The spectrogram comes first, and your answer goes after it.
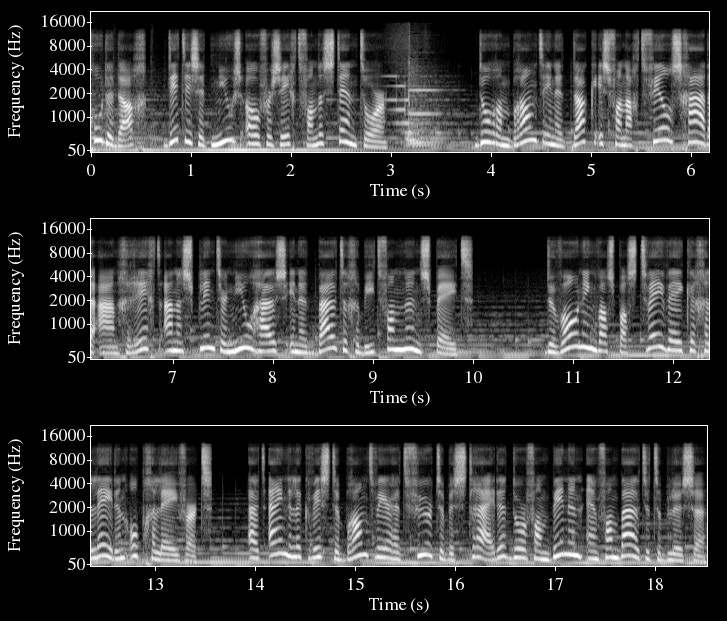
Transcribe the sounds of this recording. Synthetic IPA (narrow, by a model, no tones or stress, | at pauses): χudədɑχdɪtɪsɦətniwsowvəɹzɪχtfɑndəstɛntʊɹ | dʊːrənbrɑntɪnɦət̚dɑkɪsfɑnɑχtfɪːlˠsχaːdəʔaːnχərɪχtaːnənsplɪntəɹniwɦœɥsɪnɦəd̚bœɥtəχəbitfɑnːɵnspejt | dəʋownɪŋʋɑspɑstʋejʋejkəχəlejdənɔpχəlejvəɹt | œɥtɛjndələkʋɪst̚dəbrɑntʋɪːɹɦətfyːɹtəbəstrɛjdəndʊːɹvɑnbɪnənɛnvɑnbœɥtətəblɵsə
